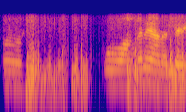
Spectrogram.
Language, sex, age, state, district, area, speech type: Malayalam, female, 18-30, Kerala, Idukki, rural, conversation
